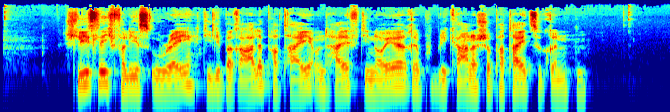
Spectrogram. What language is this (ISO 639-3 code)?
deu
